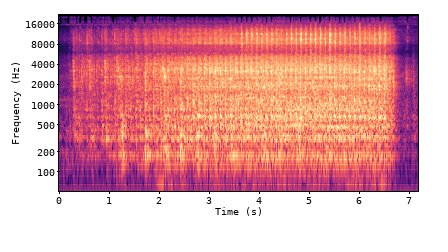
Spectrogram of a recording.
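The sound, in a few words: sewing machine stitching a child's warm cloth cap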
